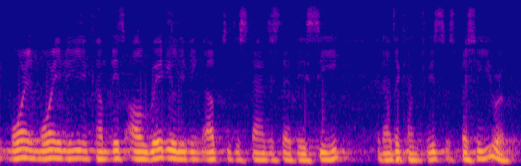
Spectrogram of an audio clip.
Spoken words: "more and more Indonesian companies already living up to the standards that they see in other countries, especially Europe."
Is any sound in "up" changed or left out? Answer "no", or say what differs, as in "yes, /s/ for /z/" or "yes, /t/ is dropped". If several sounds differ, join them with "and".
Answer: no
